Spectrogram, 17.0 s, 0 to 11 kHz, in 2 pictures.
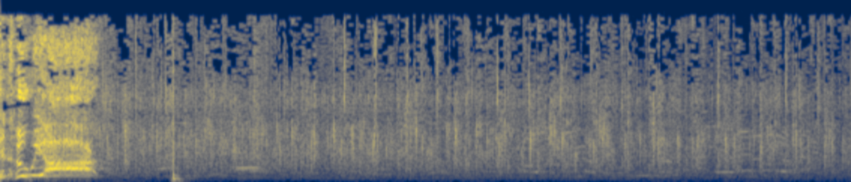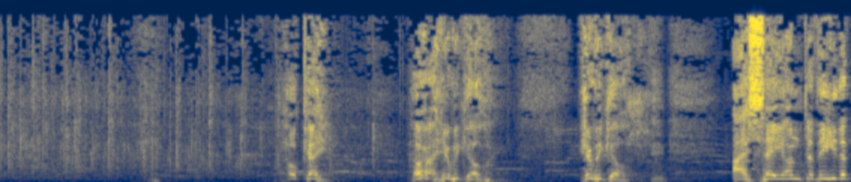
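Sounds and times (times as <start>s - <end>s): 
crowd clapping: 0.0s - 13.3s
speech: 11.5s - 11.9s, 12.6s - 13.5s, 14.3s - 17.0s.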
